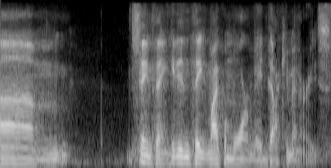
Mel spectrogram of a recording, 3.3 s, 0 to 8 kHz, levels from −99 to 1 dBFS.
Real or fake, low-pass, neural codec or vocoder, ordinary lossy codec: fake; 7.2 kHz; vocoder, 44.1 kHz, 128 mel bands, Pupu-Vocoder; AAC, 32 kbps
